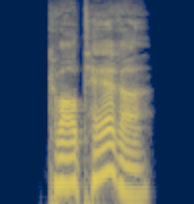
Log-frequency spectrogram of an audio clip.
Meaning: inflection of quartär: 1. strong/mixed nominative masculine singular 2. strong genitive/dative feminine singular 3. strong genitive plural
- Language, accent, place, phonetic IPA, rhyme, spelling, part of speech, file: German, Germany, Berlin, [kvaʁˈtɛːʁɐ], -ɛːʁɐ, quartärer, adjective, De-quartärer.ogg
